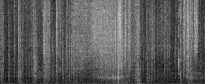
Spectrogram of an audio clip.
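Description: Thin clear plastic bag crinkling and crackling as a paper catalogue is worked back into it, the crackle busiest around the middle.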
